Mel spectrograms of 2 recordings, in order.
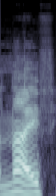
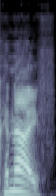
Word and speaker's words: knife: عندنا باللغة الإنجليزية مثلا نايف يكتبوها KNIFE، كي موجودة بس لا يلفظوها، بس ما في هناك أي إشارة تعلم القارئ أنه لا تلفظها. ممكن واحد يدور مرة يشوف إنجليزي يقول لك كنايف، بس واحد يضحكون الإنجليز عليه لأنه كي لا تلفظ.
